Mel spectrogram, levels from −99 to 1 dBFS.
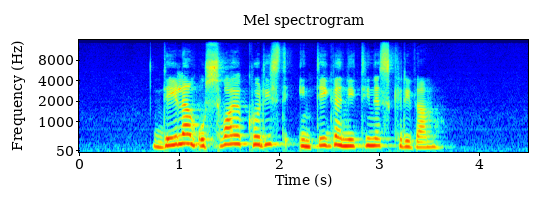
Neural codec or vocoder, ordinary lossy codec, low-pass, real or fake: autoencoder, 48 kHz, 128 numbers a frame, DAC-VAE, trained on Japanese speech; none; 14.4 kHz; fake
